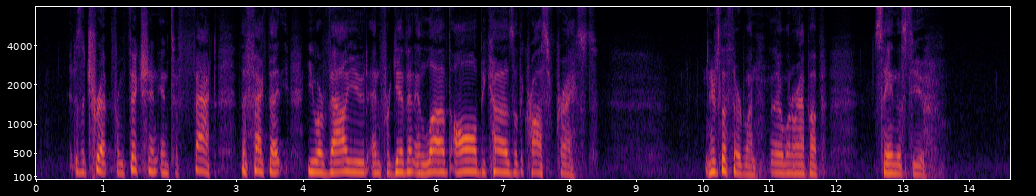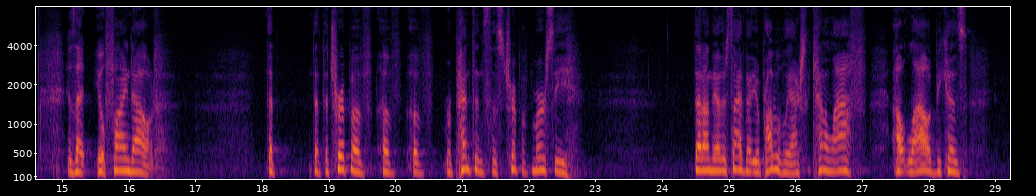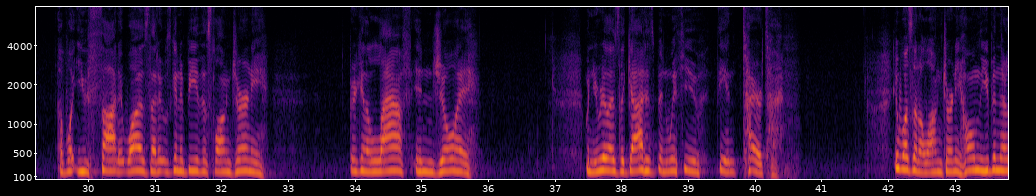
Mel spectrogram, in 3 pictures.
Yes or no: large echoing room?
yes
